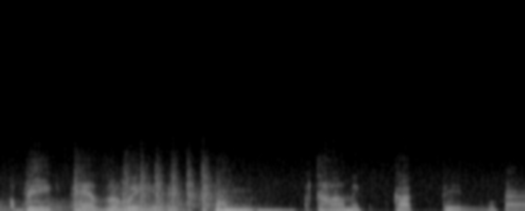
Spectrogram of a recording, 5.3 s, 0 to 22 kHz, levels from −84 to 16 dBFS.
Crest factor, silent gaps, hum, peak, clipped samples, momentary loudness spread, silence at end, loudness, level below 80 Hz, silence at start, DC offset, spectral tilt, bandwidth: 18 dB; none; none; -14 dBFS; under 0.1%; 12 LU; 0 s; -33 LUFS; -58 dBFS; 0 s; under 0.1%; -9 dB/octave; 6.2 kHz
